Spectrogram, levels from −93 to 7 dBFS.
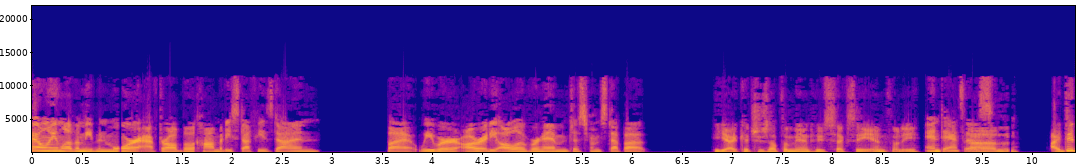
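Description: Throughout the speech the voice sounds rough and grainy, with noise filling the gaps between harmonics and a thin, synthetic top band. This is likely low-delay AAC compression (AAC-ELD) at a bitrate around 32 kbps, where short frames resolve pitch poorly and leave too few bits.

At 0.85 s, right after "only love him even" and before "after all the comedy", the sound fades out into a soft-edged gap of about 40 ms and fades back in. This is AAC frame loss with muting, consistent with two lost frames whose spectrum the decoder zeroed, while the overlapping windows smooth both edges. The same brief hole recurs at 9.76 s, just after "and funny and dances".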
